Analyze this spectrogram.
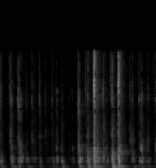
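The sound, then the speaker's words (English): Typing on a tablet touchscreen: a rapid, uneven series of sharp taps and clicks, louder bursts in the middle, with no voices. “Having a hard time spelling? This tablet is hard to type on.”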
